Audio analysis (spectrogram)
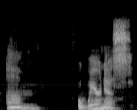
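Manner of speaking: ordinary talk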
